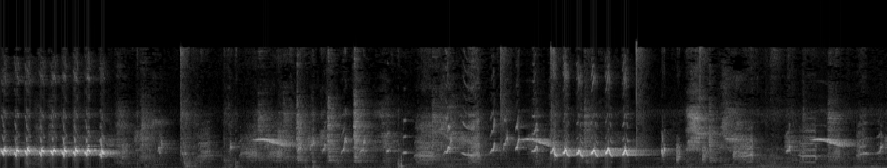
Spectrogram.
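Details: Lively greater green leafbird song, opening with a rapid rattling trill, followed by varied whistled slurs and chirps, and another quick trill midway, the notes bright and high over a quiet background.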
